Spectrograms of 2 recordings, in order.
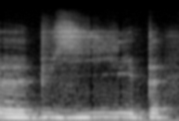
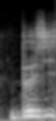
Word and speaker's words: busy: Alors, pareil, il ne faut surtout pas prononcer busy. Busy, ça ne fonctionne pas non plus. Là, on va prononcer busy.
